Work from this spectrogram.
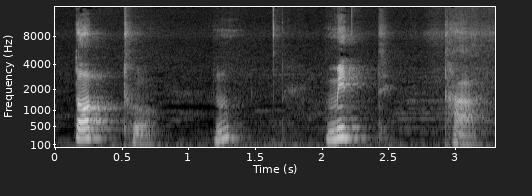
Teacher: থয়ের অল্পপ্রাণ কি ত, তাহলে আপনাকে তটা দুবার উচ্চারণ করতে হচ্ছে।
